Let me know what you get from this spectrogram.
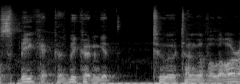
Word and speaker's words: Tua Tagovailoa: What about Tua Tagovailoa? – Oh, my gosh, you got the name right.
